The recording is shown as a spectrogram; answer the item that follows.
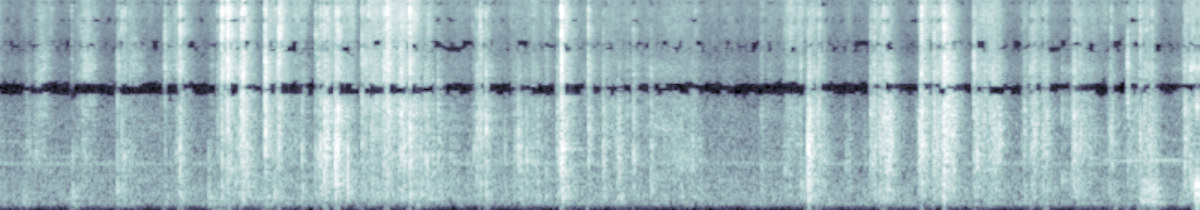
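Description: Sheets of paper rustling and crinkling in irregular bursts as a cat paws at them and lifts them, with scattered sharp ticks, one sharper tick near the middle.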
